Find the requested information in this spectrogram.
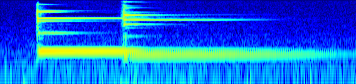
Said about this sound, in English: Peppa and George have arrived at Granny and Grandpa Pig's house. Mummy Pig rings the doorbell.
